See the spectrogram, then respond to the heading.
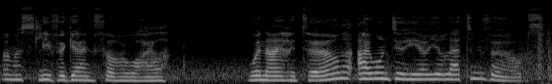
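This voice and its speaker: A woman playing a dignified, guarded and pious medieval Frankish queen in measured, formal video game dialogue. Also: mid-range voice, slight background noise, natural voice. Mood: gently maternal. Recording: music behind the voice.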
